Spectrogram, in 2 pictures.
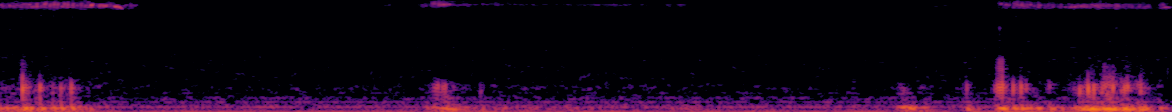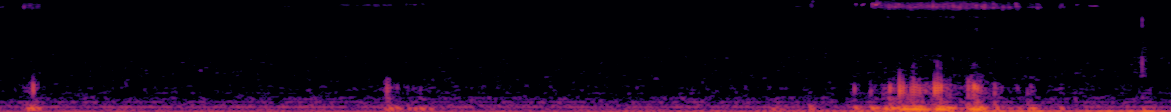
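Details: Pomeranian named Alto asleep after becoming very tired, snoring: soft low rumbling snorts in irregular bursts, clearest near the second, fifth and tenth to eleventh seconds, over a quiet steady background hum.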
